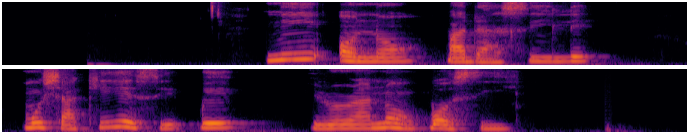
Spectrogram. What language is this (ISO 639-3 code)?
yor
